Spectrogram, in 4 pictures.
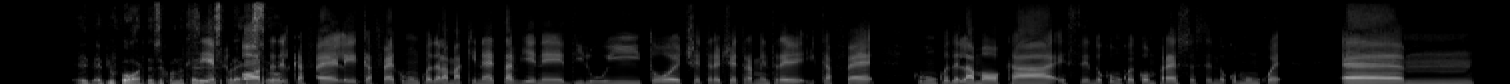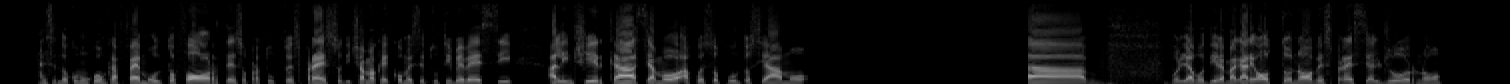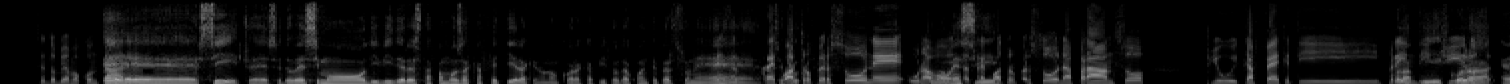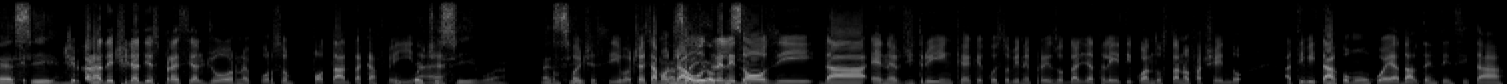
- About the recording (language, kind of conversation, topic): Italian, advice, In che modo l’eccesso di caffeina o l’uso degli schermi la sera ti impediscono di addormentarti?
- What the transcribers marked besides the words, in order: drawn out: "ehm"; other background noise; lip trill; drawn out: "Eh"; "cioè" said as "ceh"; in English: "energy drink"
